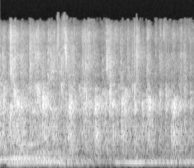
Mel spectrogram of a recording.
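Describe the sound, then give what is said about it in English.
Steady applause from a church audience, many hands clapping in a dense, continuous patter that holds an even level throughout, with a faint low hum underneath and no voices. “If you want to clap, clap, clap, clap, clap.”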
